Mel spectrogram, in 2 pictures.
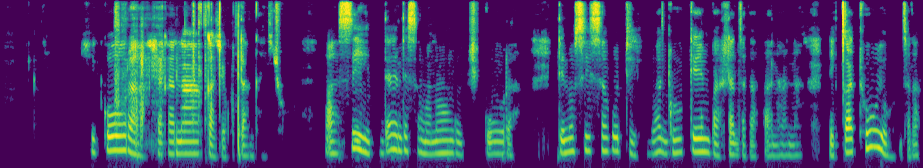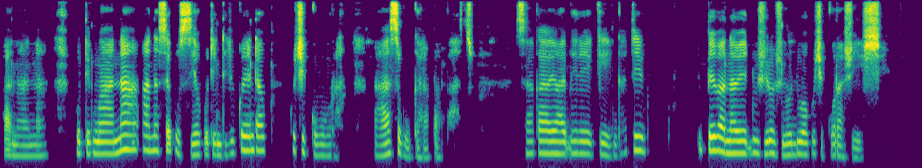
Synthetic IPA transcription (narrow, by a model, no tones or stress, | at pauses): t͡ʃikoɾat͡ʃakanakat͡ʃe̞ku̥taŋɡaiːt͡ʃo̥ | a̰sindae̞nde̞samwanawaŋɡuku̥t͡ʃi̥kora | ndino̞siisakutiʋaɡ͡ǃʱuke̞mbaɬad͡zakafa̰nanane̞ǃatʰujo̞d͡zakafa̰nanakutimwanaːnase̞kuzijakutindirikue̞nda | kut͡ʃikoraɦaːsikuɡʱaɾapambʱaːd͡zo̥ | sakaʋaɓe̞ɾe̞keŋɡati | pe̞ʋanaʋe̞ɗuʐiro̞ʐino̞ɗiwakut͡ʃikoɾaʐe̞ːʃe̥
